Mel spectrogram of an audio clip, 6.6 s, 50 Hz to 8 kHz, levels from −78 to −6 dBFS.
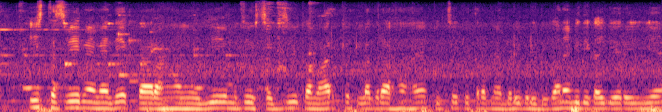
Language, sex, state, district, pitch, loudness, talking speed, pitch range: Hindi, male, Rajasthan, Bikaner, 150 Hz, -16 LUFS, 255 wpm, 145-160 Hz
